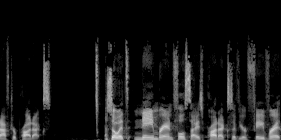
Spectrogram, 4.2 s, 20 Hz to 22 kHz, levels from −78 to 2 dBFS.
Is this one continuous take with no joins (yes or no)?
yes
